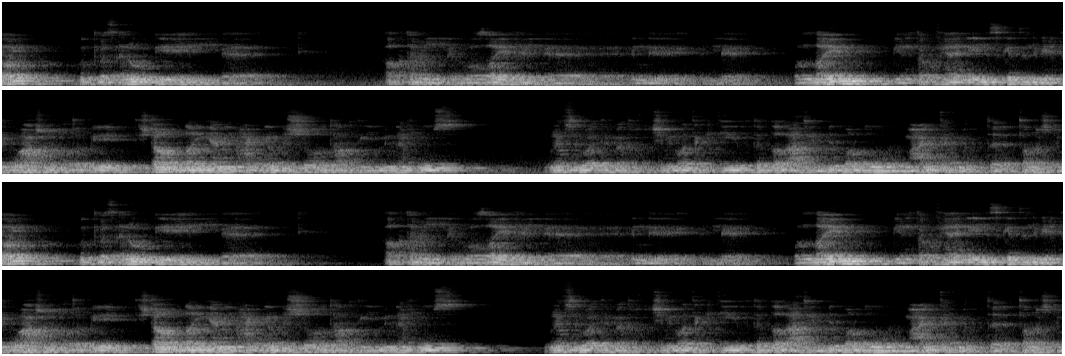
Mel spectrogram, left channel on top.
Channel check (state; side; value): noise; left; rumble, 26 dB below the sound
